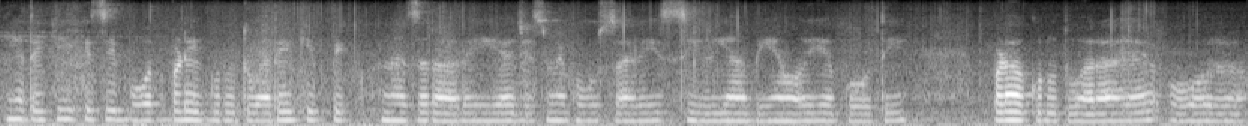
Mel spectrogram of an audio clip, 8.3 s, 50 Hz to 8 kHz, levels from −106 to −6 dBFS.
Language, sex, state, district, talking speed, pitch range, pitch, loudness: Hindi, female, Punjab, Kapurthala, 180 wpm, 180-195 Hz, 185 Hz, -20 LUFS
